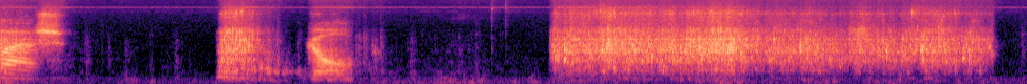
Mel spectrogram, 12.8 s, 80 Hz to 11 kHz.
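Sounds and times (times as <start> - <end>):
speech: 0.4 - 0.8
water splashing and rushing in a river: 2.7 - 3.5, 6.9 - 12.4.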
